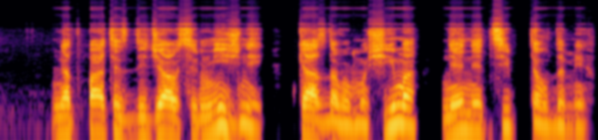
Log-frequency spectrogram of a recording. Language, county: Lithuanian, Vilnius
